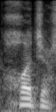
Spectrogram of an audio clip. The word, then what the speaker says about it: Roger: I think that you find it's pronounced Hodger. – Hodger.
